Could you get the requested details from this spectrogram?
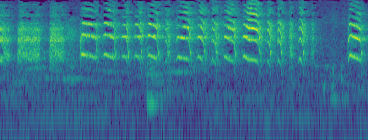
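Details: Continuous babbling of jungle babbler, known in Bengali as ছাতাড়ে: a steady stream of harsh, nasal squawks with ringing overtones, delivered rapidly and without pause.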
